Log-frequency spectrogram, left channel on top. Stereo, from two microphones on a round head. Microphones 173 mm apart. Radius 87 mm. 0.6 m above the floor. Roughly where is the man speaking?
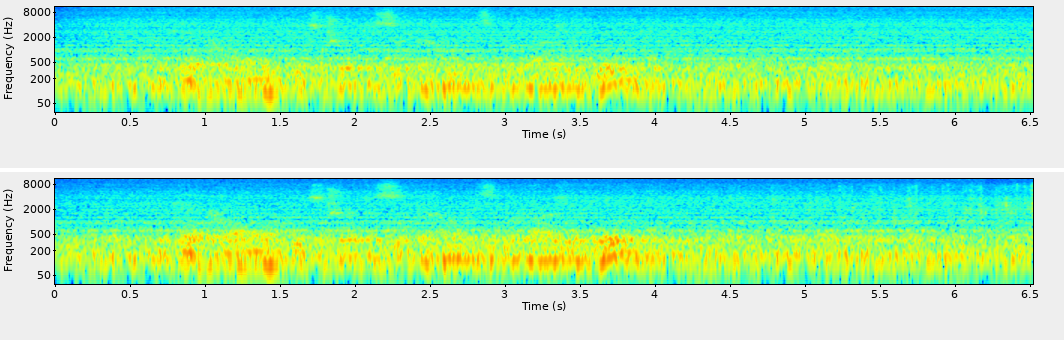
Left.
